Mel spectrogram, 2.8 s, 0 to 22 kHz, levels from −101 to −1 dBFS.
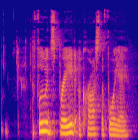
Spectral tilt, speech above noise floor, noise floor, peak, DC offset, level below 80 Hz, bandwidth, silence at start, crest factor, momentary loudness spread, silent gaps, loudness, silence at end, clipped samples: -5.5 dB/octave; 32 dB; -50 dBFS; -4 dBFS; under 0.1%; -62 dBFS; 16.5 kHz; 0.65 s; 16 dB; 10 LU; none; -19 LUFS; 0.2 s; under 0.1%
